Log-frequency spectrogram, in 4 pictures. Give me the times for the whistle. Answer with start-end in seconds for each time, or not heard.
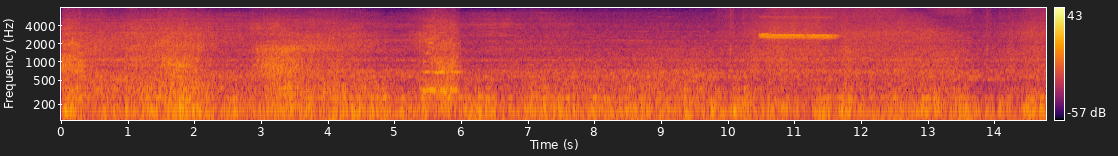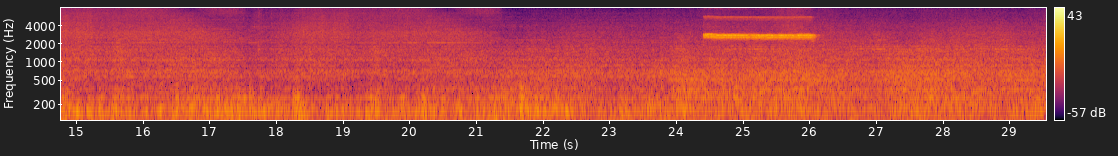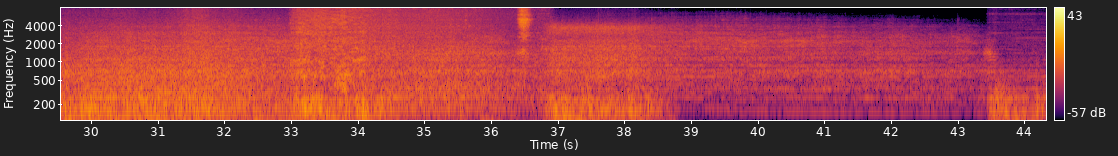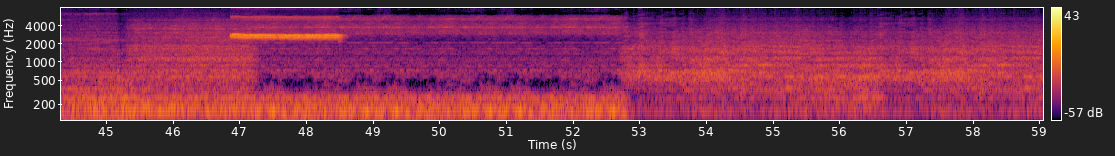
10.4-11.7, 24.4-26.1, 46.9-48.5.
